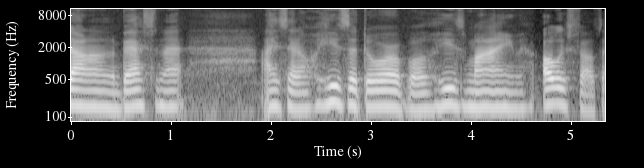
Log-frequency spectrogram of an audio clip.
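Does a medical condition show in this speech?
Yes: Parkinson's disease; diagnosed about four years ago, slow progression, shuffling gait; speech a little hard to make out.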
